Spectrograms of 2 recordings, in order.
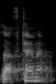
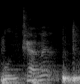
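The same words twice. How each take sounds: First: It is said with a British pronunciation. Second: It is said with an American pronunciation. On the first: "but in the U K, it's lieutenant" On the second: "over here in the States, we say lieutenant"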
